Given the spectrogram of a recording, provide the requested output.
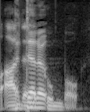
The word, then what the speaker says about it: Antetokounmpo: Antetokounmpo. Yeah, you emphasize the... Yeah, it's more the you said it right, but it's more the emphasis of the syllable. Antetokounmpo.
